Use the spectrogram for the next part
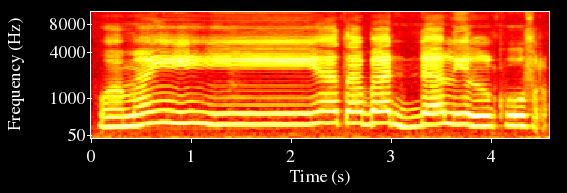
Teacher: Nah, berarti ini adalah hukumnya idgham bigunnah ya. Nun mati bertemu ya, nunnya dihilangkan ya, bunyi nunnya dihilangkan langsung masuk ke huruf ya.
